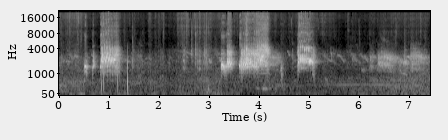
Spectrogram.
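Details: Common quail on a farm, where males outnumber females: harsh, raspy, high bursts of calling, four or five in quick irregular succession, with soft rustling between them.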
